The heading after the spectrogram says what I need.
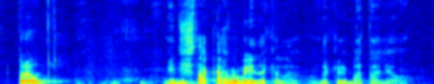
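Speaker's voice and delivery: normal talking voice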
